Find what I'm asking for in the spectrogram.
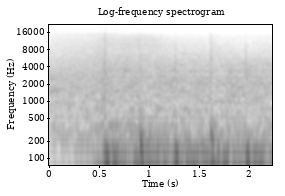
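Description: A song's chorus bursts in with a massive low impact after a brief build, followed by a wash of cymbal crashes and dense, full-band music pulsing in a steady beat.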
